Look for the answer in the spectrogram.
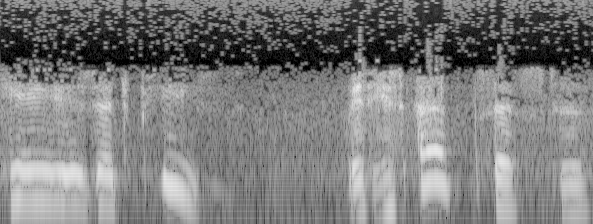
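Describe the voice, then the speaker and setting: An actor playing an ancient Egyptian pharaoh statue come alive, solemn and menacing, making grave, archaic pronouncements in a radio drama. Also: male voice, sits high, big pitch swings, extremely slow, full character voice. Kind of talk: vintage radio drama acting. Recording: muffled lo-fi radio broadcast, faint noise.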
